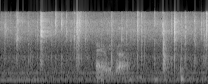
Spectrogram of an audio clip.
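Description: Turkey bacon frying in a nonstick pan: irregular crackles and pops of sizzling fat. The bacon is nearly done.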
